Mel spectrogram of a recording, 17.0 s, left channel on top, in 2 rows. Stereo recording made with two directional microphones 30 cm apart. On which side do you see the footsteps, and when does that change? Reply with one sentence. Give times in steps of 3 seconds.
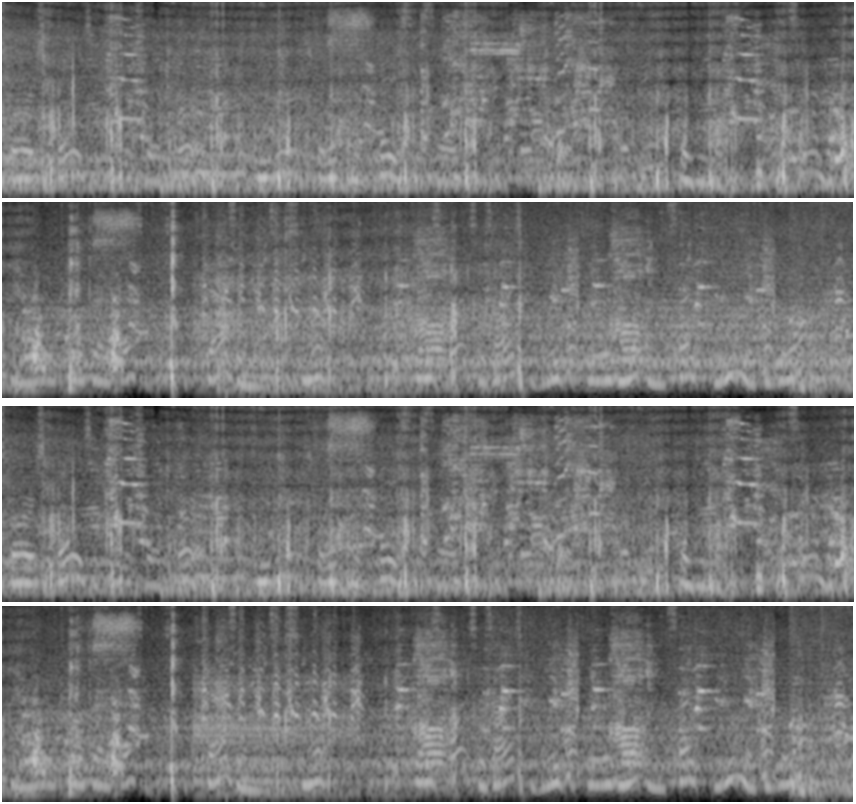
You can hear the footsteps on the left from 0 s, in the centre from 3 s, on the left from 6 s and not at all from 15 s.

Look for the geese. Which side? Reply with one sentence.
You can hear the geese in the centre.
